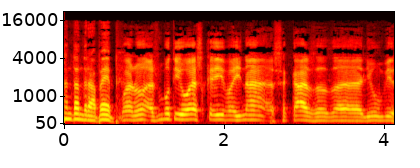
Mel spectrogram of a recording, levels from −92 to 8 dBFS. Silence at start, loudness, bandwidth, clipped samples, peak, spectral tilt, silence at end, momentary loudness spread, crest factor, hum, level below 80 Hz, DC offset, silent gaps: 0 s; -20 LUFS; 16 kHz; under 0.1%; -2 dBFS; -4 dB/octave; 0 s; 6 LU; 18 dB; none; -56 dBFS; under 0.1%; none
